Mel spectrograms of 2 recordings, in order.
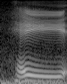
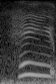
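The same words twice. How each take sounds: First: The greeting sounds creepy and ominous. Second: The greeting sounds friendly and casual.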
